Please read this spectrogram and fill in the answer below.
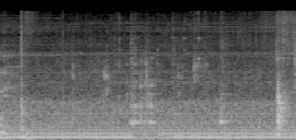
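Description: A few faint light ticks and taps over a steady low hum, as slices of chorizo go into a dry, hot non-stick frying pan.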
